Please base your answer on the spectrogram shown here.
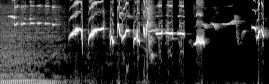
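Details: Oriental magpie-robin delivering gacor ngeplong song to stir up other birds of its kind: a low mechanical hum at the start, then bright sliding whistles, quick chips and one sustained whistled note.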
